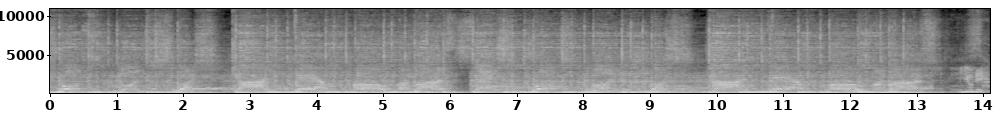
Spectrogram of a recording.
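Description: A heavy metal band playing live through a club PA, recorded from the crowd: distorted guitars, drums and a yelled vocal. The riff breaks off briefly three times, and the song drops out just before the end.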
